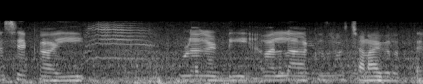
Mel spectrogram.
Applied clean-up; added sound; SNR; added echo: none; Meow; 10 dB; none.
